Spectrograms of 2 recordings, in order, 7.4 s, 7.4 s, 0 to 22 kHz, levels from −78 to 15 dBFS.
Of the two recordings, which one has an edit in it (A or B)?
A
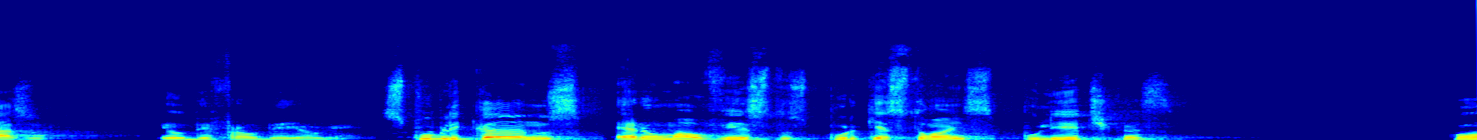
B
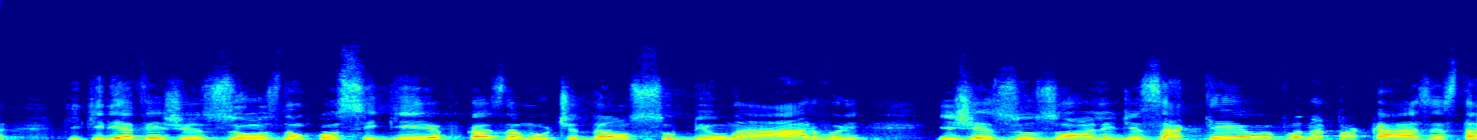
A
